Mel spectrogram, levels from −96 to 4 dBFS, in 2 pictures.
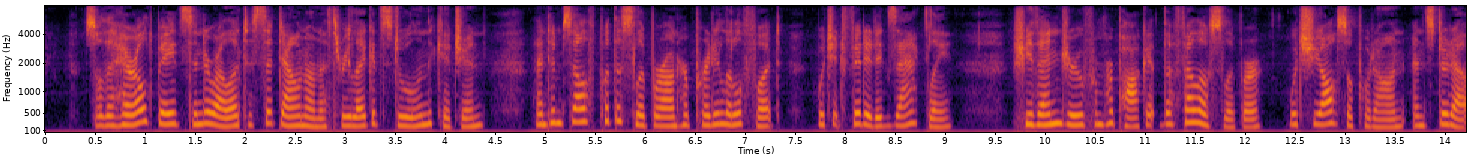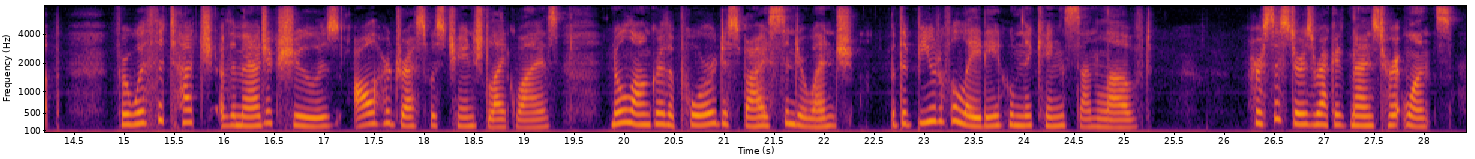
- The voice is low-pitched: No, high, 230 Hz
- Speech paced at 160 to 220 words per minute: Yes, average, 175 wpm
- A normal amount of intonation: Yes, average, 3.5 semitones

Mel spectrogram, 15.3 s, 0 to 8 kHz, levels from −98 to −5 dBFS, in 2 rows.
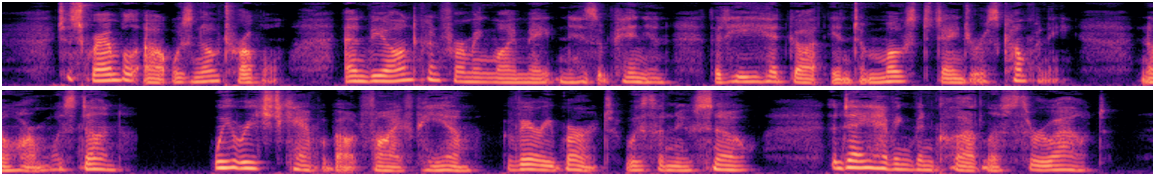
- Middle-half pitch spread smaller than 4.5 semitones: Yes, average, 4.1 semitones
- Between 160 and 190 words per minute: Yes, average, 170 wpm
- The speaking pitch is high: No, medium, 160 Hz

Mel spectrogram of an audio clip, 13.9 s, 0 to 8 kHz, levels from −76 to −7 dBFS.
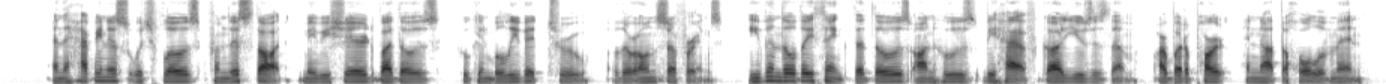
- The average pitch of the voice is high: No, low, 115 Hz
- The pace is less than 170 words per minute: No, average, 190 wpm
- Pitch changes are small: Yes, narrow, 2.0 semitones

